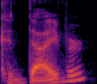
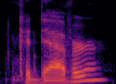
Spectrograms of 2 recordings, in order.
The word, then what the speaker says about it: cadaver: never actually heard of is it cadiver cadaver cadaver cadaver like a body sorry i've been saying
